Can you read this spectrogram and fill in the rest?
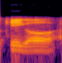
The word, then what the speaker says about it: Keagle: So follow me on Twitter at Bill Kegel, BILLKEAGLE, and that's BILL as in Bill, the normal way to spell it, KEAGLE. That's maybe I should say it Bill K Eagle.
